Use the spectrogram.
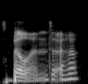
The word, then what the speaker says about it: Billund: So I see people asking that Billund, is that how you pronounce it? Yes, Billund.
